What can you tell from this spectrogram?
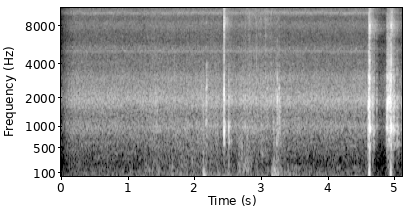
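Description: Airsoft electric rifle firing single shots: three sharp, loud cracks about a third of a second apart near the end, after a few fainter snaps over a steady rustling hiss.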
